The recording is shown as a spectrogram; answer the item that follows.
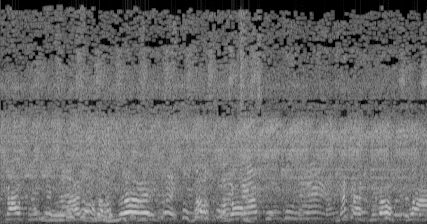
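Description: Several women's voices talking and calling out over one another in lively outdoor chatter.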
